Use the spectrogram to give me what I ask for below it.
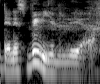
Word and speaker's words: Denis Villeneuve: But he's producing, or executive producing it at least, and has had a major hand in sort of Denis Villeneuve's... – Denis Villeneuve.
